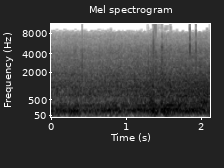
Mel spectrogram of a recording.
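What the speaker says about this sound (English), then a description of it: "I'm driving through a tunnel right now, that's why it looks like that." Car driving through a road tunnel, a loud steady roar of tyres and engine with a dense, enclosed wash of traffic noise and no talk.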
